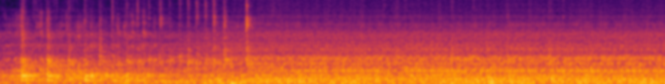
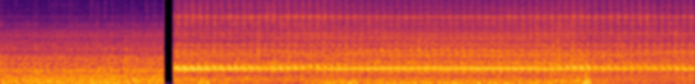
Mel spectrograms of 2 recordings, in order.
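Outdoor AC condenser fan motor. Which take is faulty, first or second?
first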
